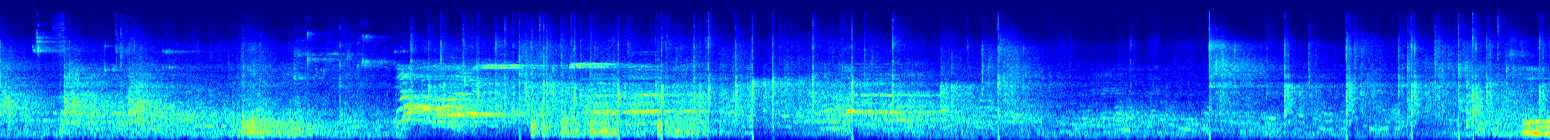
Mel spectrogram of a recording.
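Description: Sticks clack against a ball in a large echoing hall.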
